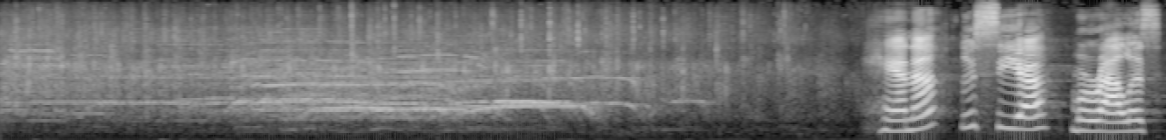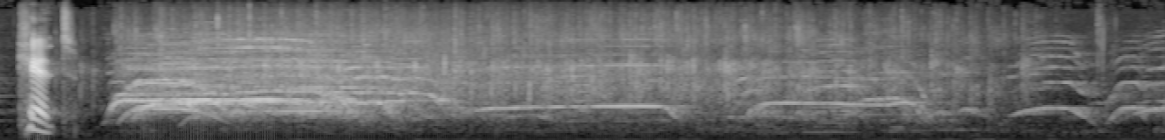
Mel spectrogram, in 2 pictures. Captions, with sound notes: Hannah Lucia Morales Kent. (audience cheering and applauding)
